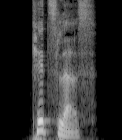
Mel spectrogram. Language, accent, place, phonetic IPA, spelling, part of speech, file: German, Germany, Berlin, [ˈkɪt͡slɐs], Kitzlers, noun, De-Kitzlers.ogg
- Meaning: genitive singular of Kitzler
